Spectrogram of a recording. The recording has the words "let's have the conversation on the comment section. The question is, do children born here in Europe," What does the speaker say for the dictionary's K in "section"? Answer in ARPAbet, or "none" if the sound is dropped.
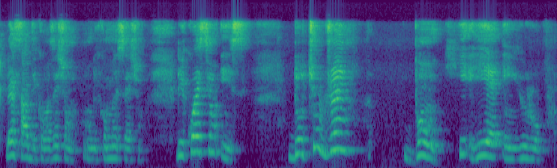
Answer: none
